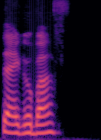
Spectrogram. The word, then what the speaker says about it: Dagobah: He hit out on Dagobah. Is that how you say it? – Dagobah.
